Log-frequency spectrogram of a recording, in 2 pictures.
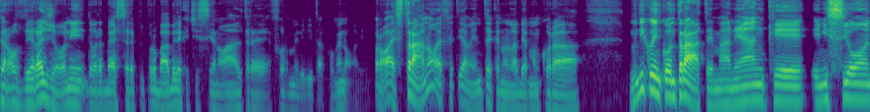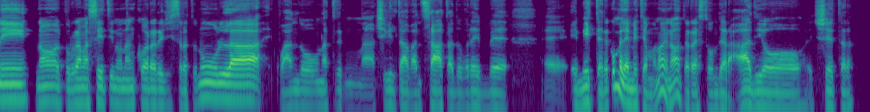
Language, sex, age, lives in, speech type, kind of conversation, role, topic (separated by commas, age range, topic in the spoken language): Italian, male, 40-44, Germany, conversation, unstructured, none, Che cosa ti affascina di più delle scoperte spaziali?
